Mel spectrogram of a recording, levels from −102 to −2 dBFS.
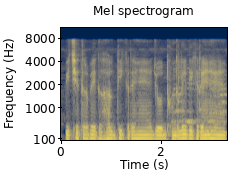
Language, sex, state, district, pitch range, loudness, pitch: Hindi, male, Jharkhand, Deoghar, 105-110 Hz, -15 LUFS, 105 Hz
